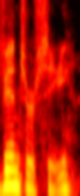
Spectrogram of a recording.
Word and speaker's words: Vintersea: And you guys are currently on tour at this moment with Vintersea, if I'm pronouncing the band name properly. Yeah, you got it right.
